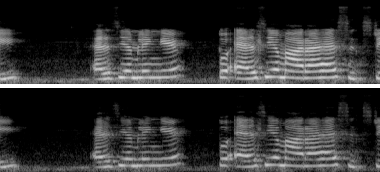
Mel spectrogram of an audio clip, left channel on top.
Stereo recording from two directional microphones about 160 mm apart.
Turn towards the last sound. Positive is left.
turn(degrees=15)  # may be behind; listen again after turning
